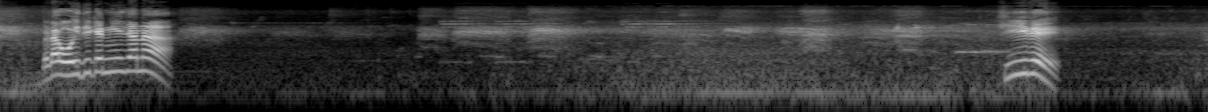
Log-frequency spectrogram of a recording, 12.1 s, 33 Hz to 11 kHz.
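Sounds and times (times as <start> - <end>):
crows cawing: 0.0 - 0.5, 1.7 - 9.7, 10.6 - 10.9.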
